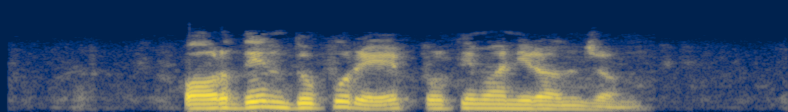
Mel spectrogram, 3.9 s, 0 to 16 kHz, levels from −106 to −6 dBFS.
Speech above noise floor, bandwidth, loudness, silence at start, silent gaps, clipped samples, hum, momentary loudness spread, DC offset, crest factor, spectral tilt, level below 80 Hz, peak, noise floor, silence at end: 52 dB; 4.7 kHz; -18 LUFS; 0.9 s; none; under 0.1%; none; 12 LU; under 0.1%; 18 dB; -12.5 dB/octave; -60 dBFS; -2 dBFS; -70 dBFS; 0.75 s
